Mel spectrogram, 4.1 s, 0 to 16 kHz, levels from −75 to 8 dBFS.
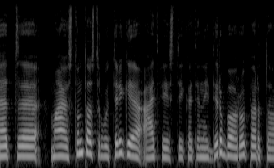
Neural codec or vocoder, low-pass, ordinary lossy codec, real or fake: none; 14.4 kHz; MP3, 96 kbps; real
